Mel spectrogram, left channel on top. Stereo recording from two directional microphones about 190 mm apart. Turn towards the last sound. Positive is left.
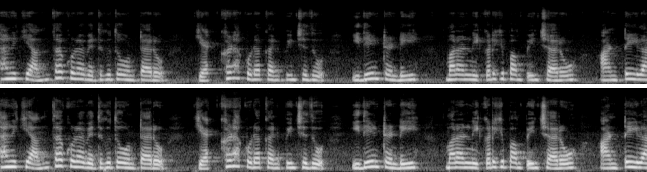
turn(degrees=-20)  # may be behind; listen again after turning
